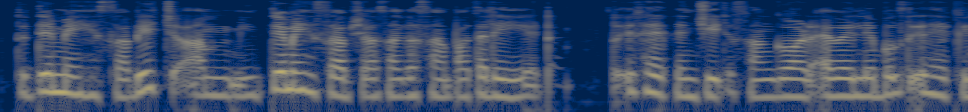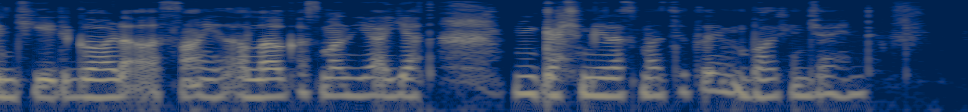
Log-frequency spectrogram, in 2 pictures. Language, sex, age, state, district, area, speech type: Kashmiri, female, 30-45, Jammu and Kashmir, Baramulla, rural, spontaneous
